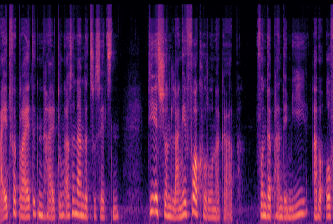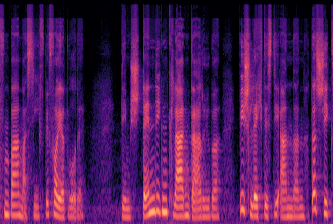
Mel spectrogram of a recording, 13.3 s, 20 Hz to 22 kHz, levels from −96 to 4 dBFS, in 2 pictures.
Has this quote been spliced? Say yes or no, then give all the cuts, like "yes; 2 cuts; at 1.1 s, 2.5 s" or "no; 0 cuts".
no; 0 cuts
